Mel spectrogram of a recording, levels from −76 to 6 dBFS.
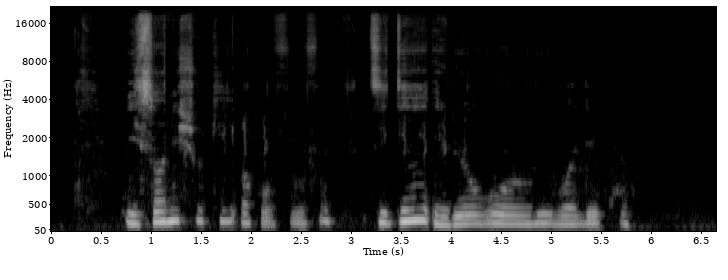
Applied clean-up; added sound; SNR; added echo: neural mask model Resemble Enhance denoiser.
